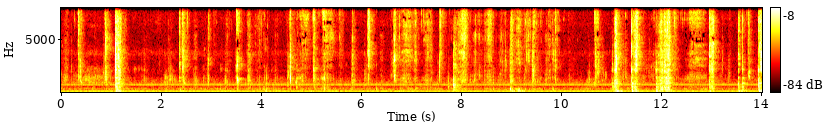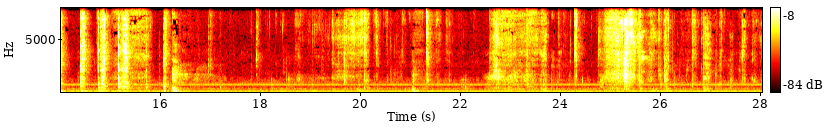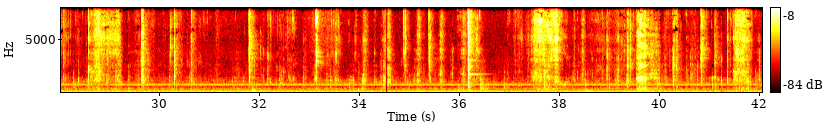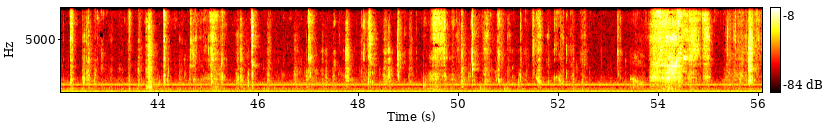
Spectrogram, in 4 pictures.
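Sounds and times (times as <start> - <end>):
steady low hum: 0.0 - 56.0
wet chewing sounds: 0.0 - 56.0
spoon scraping plate: 11.0 - 12.3, 13.0 - 15.6.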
